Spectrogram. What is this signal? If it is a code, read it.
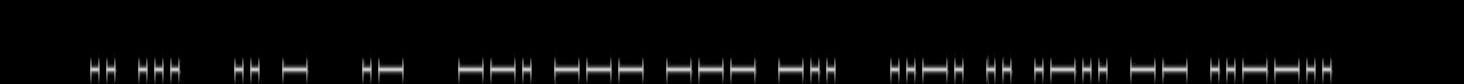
Morse code, heard as a keyed tone, about 15 wpm, 700 Hz. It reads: IS IT A GOOD FILM?
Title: Sentences from Top 1000 Words - Review Part 3 - 15wpm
